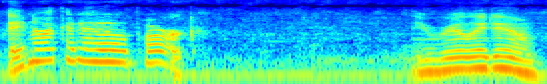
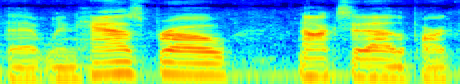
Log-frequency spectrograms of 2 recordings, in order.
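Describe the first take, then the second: First: High, enthusiastic emphasis; emphatic excited. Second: Said in the usual way. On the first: Real, not acted. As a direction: punch it with enthusiasm. Emphatic payoff of the repeat.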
